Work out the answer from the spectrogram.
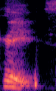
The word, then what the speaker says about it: Higgs: Am I saying that right? Higgs. Higgs, yes, you said it right.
